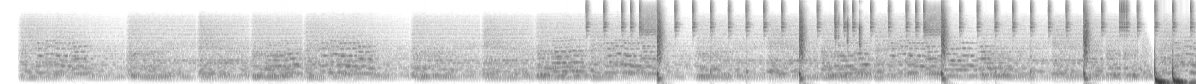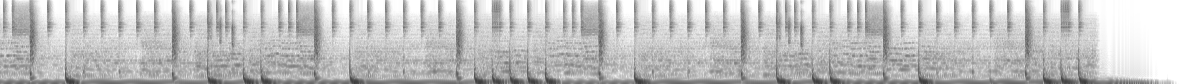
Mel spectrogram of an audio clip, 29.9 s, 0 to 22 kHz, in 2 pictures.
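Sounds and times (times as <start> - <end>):
hip hop sample: 7.3 - 28.6.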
